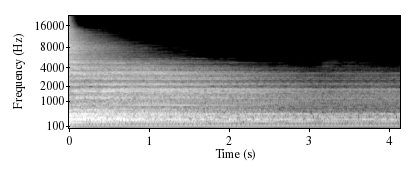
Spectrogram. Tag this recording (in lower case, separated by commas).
crash cymbal, music, cymbal, musical instrument, percussion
